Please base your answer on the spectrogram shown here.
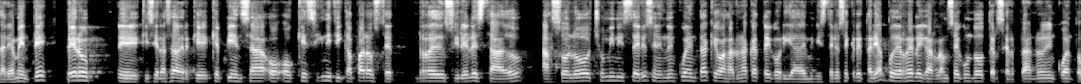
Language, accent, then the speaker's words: Spanish; Colombia; Nosotros somos colombianos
